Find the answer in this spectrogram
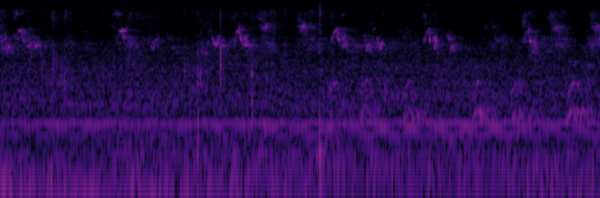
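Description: Small birds chirping, short high chirps several times a second, over a faint steady hum.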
